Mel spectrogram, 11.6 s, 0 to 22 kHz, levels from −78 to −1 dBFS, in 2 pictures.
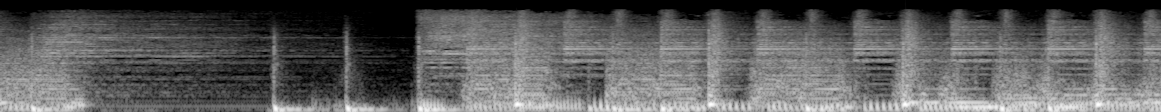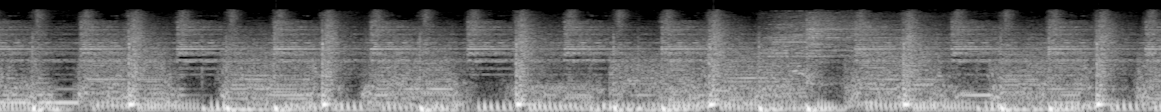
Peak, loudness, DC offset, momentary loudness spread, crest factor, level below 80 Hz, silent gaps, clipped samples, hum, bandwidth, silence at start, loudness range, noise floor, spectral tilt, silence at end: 0 dBFS; -14 LUFS; under 0.1%; 8 LU; 14 dB; -20 dBFS; none; under 0.1%; none; 16 kHz; 0 s; 2 LU; -37 dBFS; -4.5 dB/octave; 0 s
